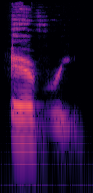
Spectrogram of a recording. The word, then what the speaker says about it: every: The first E stands for the short E sound. Eh. The second E is silent. The letter Y stands for the long E sound.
